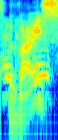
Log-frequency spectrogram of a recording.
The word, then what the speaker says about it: Weiss: Weiss V. W is pronounced as V in German.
